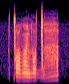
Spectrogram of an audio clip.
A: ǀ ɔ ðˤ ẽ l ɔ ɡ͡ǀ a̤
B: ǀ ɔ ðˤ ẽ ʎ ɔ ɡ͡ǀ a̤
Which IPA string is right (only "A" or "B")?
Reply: B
